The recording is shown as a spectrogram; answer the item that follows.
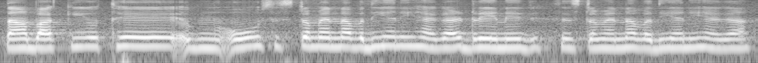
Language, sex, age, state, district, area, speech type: Punjabi, female, 30-45, Punjab, Mansa, urban, spontaneous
